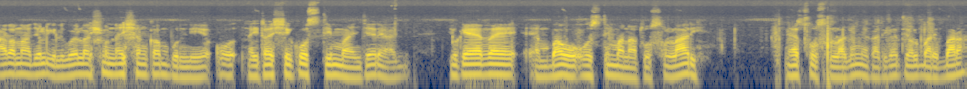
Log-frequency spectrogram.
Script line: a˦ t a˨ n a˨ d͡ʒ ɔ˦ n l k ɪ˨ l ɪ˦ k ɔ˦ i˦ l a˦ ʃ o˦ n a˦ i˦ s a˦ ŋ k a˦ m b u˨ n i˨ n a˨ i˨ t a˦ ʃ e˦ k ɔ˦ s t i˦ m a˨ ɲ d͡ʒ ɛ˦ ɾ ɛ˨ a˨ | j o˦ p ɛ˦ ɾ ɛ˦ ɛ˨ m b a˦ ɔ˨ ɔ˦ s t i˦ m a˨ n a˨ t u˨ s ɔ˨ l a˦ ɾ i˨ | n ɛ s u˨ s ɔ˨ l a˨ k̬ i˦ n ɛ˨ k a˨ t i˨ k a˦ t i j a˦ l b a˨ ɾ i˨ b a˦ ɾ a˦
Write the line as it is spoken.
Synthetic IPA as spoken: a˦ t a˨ n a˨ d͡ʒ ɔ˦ l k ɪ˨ l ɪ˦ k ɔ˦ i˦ l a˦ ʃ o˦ n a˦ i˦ ʃ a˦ ŋ k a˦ m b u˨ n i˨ n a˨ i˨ t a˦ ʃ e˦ k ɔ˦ s t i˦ m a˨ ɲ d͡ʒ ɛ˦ ɾ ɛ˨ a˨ | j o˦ k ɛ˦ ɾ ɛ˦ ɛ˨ m b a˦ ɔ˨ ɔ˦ s t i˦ m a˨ n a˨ t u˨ s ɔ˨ l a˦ ɾ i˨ | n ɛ s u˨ s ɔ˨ l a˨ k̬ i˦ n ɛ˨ k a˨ t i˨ k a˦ t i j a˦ l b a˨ ɾ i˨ b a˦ ɾ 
